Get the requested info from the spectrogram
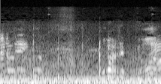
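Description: Faint, distant men's voices in short snatches over a steady low rumble.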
